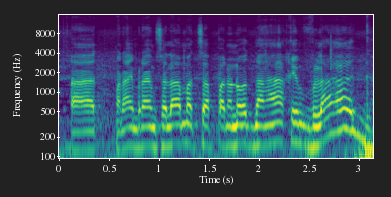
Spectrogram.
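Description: A man keeps a moderate pace while noticeable noise sounds behind him. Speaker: cooking vlogger. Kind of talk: cooking tutorial. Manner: casual, hesitant with fillers.

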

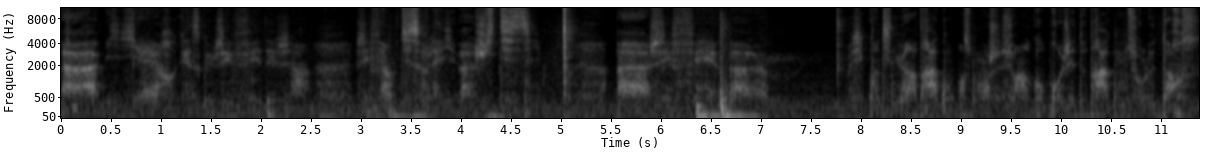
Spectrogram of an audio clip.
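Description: Whispering and soft-spoken over loud background noise, a woman speaks at a fairly slow pace with long, frequent pauses. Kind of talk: soft ASMR role-play chat. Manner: soft ASMR near-whisper close to mic. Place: home room. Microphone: studio mic.

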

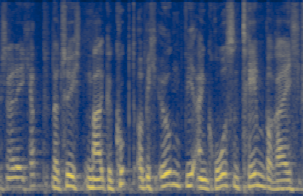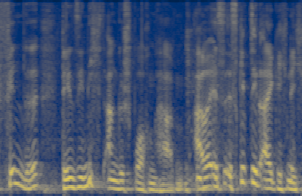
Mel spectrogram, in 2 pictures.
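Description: A dark, mellow voice with lively intonation, moderate pace and few pauses. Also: man, medium pitch for a man.

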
